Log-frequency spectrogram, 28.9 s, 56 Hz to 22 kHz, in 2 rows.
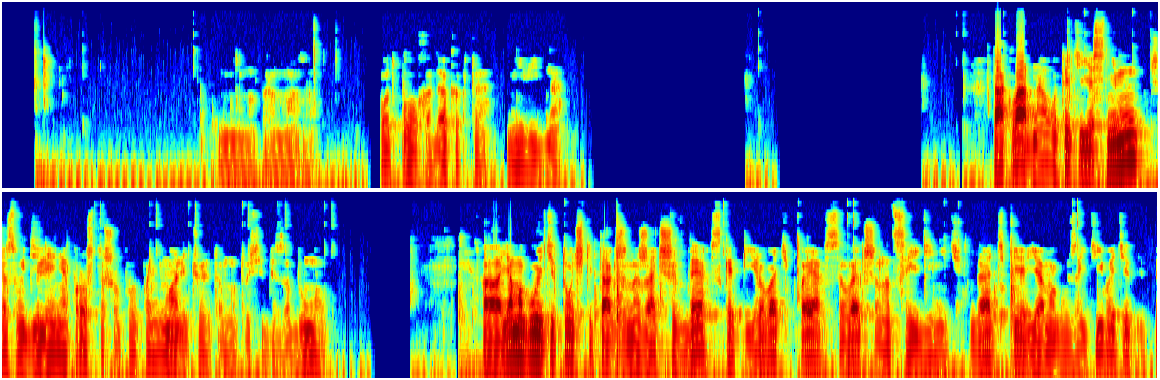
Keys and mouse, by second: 0.5 shift+z, 1.0-2.4 middle drag, 2.9 KP_7, 8.1-9.2 middle drag, 9.4 shift+middle click, 11.9 shift+right click, 12.5 middle click, 13.5 shift+middle click, 14.1 middle click, 15.6 shift+right click, 16.3 shift+right click, 16.7 shift+right click, 17.4 shift+right click, 18.5 shift+right click, 19.1 shift+right click, 20.5 KP_7, 21.4 shift+middle click, 22.7 shift+d, 24.4 p, 25.4 Tab, 26.2 shift+middle click.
